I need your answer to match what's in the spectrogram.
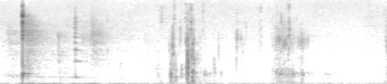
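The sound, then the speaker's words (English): Someone drinking water, with a few wet gulps and swallowing clicks spaced irregularly over a quiet background, no talking. “I have to drink some water.”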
